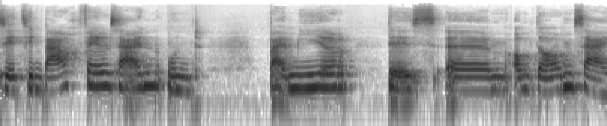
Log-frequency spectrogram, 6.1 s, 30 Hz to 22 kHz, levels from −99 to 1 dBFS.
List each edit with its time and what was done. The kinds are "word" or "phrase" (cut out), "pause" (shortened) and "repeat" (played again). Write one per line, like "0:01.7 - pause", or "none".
0:03.9 - word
